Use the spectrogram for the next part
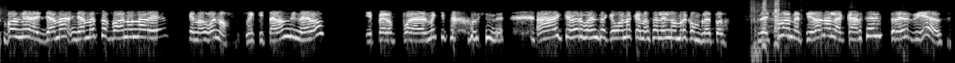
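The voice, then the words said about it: Strong regional Mexican accent. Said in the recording (Spanish): “trae el acento, trae ah, bien marcado ... Sí, trae el acento”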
